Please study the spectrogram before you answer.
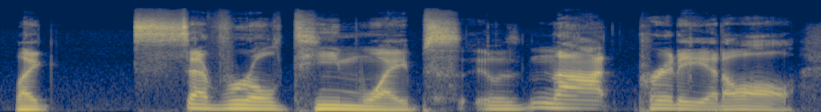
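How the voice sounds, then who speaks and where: A man's voice: mid-range voice, a little slow, vocal fry, a bit bright, dry recording, clean studio sound. A man hosting a gaming podcast in casual, conversational chat, steering the discussion with questions to the others. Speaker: podcast host.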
